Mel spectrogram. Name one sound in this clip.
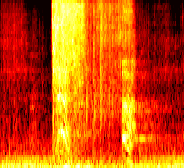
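A loud electric blast crackles and bursts.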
